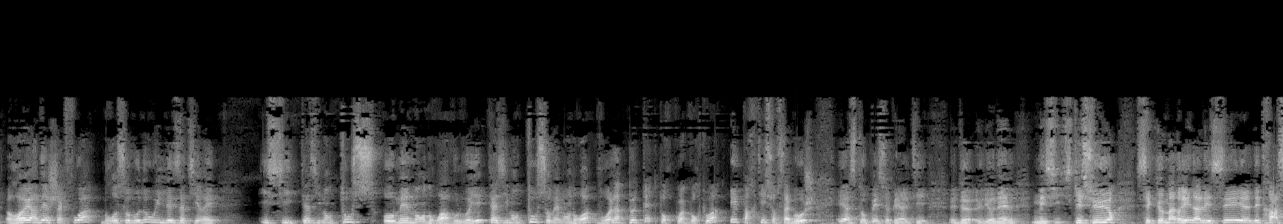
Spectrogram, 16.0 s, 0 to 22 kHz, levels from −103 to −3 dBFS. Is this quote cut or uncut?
uncut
